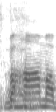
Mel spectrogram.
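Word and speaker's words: Barra: me so pointing across it's actually confusing because it's spelled b a r r a but in Portuguese it's B Baha Baha is how you Portuguese it is I think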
